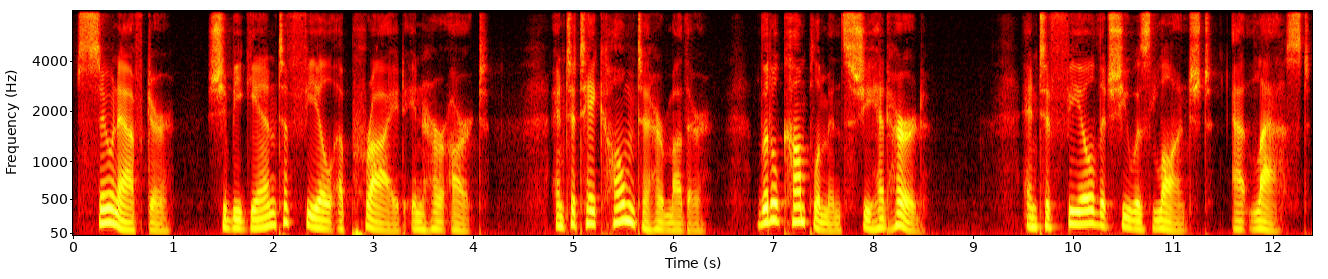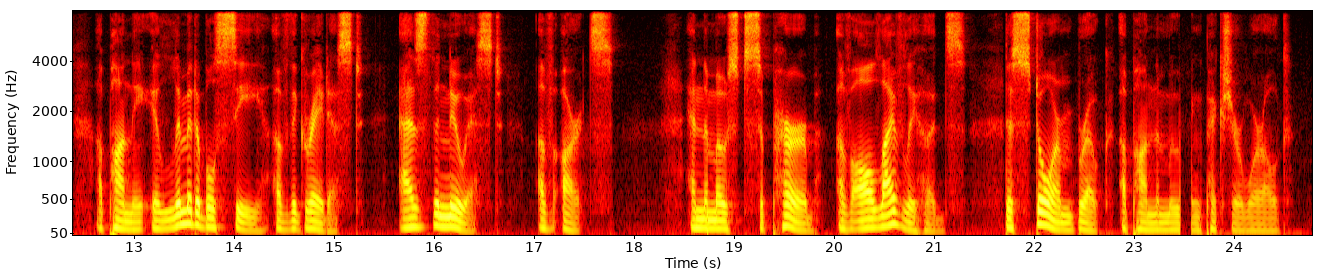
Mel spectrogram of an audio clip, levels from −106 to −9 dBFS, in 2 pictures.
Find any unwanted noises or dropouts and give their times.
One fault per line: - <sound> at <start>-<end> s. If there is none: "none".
- dropout at 23.5-23.6 s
